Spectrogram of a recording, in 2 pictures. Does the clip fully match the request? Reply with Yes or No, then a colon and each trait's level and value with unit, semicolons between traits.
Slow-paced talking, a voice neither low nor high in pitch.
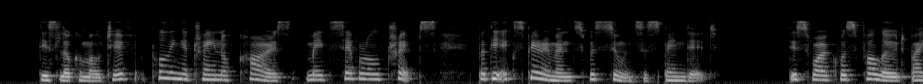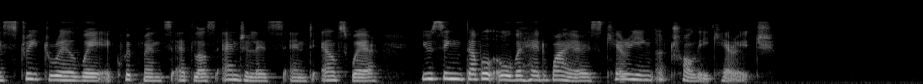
No: slow, 120 wpm; high, 205 Hz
